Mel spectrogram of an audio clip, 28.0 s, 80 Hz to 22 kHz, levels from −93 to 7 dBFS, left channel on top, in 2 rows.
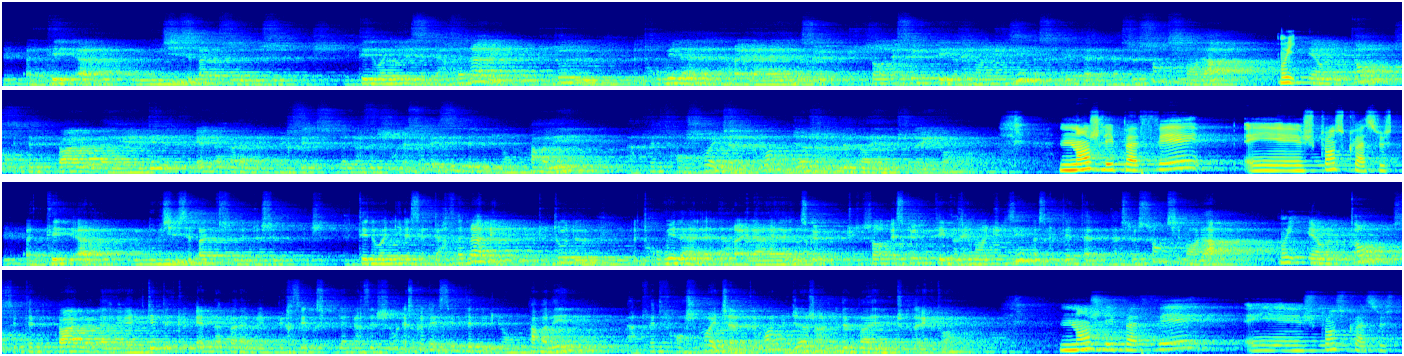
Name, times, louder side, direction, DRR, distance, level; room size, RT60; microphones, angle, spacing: voice 1, 0.2-2.8 3.1-12.2 13.1-19.9 20.2-23.5, right 1 dB, 75° right, -2 dB, 1.7 m, -37 dB
voice 2, 24.6-26.0 26.4-27.9, left 7 dB, 90° left, 14 dB, 0.3 m, -30 dB
11.5 x 6.8 x 5.4 m, 2.8 s
head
